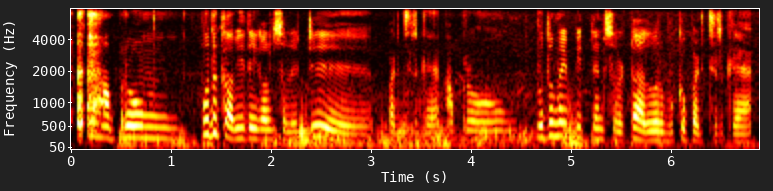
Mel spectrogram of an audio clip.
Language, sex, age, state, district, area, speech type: Tamil, female, 18-30, Tamil Nadu, Kallakurichi, urban, spontaneous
